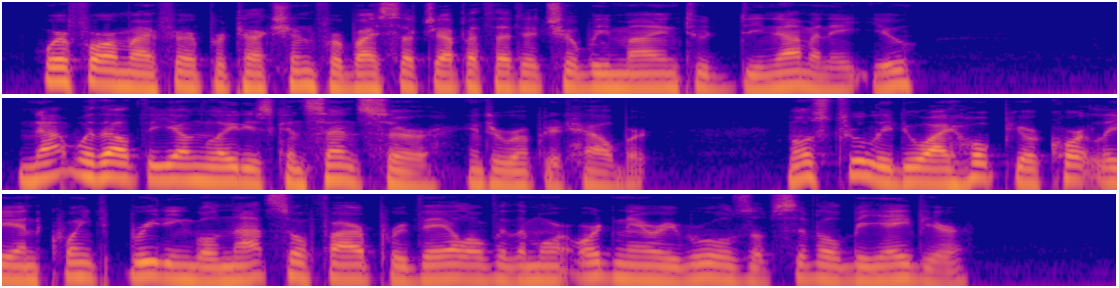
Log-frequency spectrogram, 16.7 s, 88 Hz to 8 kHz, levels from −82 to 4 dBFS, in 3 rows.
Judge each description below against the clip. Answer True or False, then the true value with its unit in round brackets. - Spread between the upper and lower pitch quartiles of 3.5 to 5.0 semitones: False (3.0 semitones)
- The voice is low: True (120 Hz)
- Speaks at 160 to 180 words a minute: True (170 wpm)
